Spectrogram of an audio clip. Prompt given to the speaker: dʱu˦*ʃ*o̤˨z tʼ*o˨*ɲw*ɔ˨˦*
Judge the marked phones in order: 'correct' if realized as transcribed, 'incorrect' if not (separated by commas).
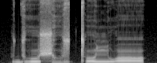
correct, correct, incorrect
